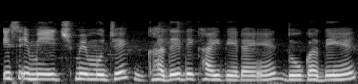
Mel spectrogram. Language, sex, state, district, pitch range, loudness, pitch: Hindi, female, Uttar Pradesh, Muzaffarnagar, 215-250 Hz, -12 LUFS, 230 Hz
